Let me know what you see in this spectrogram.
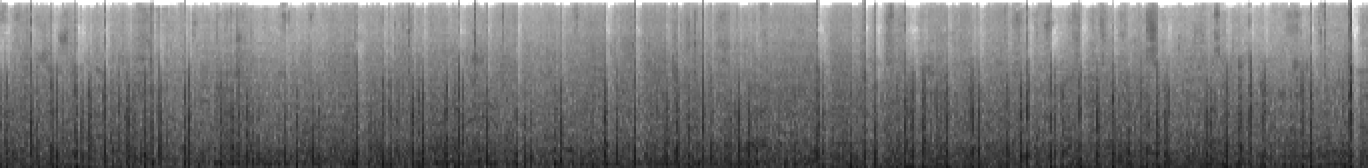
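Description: Fireworks display: aerial shells bursting in a rapid, unbroken stream of bangs and crackles.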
